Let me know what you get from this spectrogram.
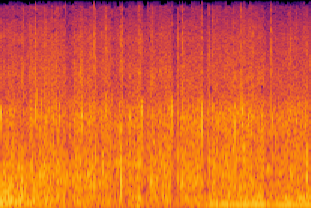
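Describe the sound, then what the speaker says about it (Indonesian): A dense crowd of listeners at a company gathering breaks into loud, continuous applause that fills the room, many hands clapping at once with no clear beat. "Aplaus untuk perusahaan kita."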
